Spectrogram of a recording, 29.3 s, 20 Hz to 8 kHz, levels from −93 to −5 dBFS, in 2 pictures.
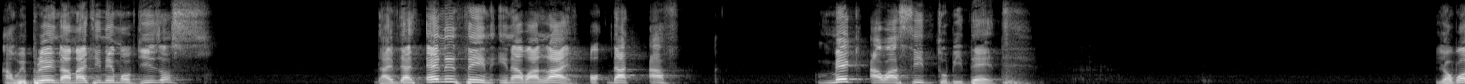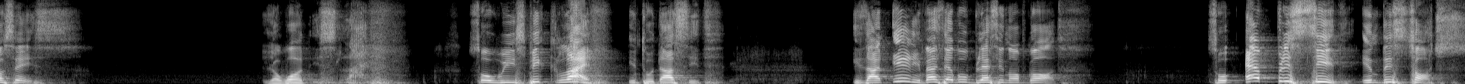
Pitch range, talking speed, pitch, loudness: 165-225 Hz, 100 wpm, 185 Hz, -20 LUFS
